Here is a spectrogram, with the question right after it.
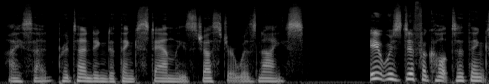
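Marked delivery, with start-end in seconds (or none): none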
